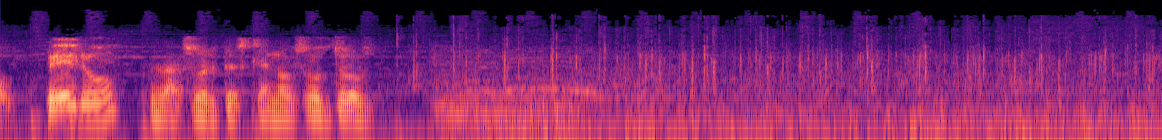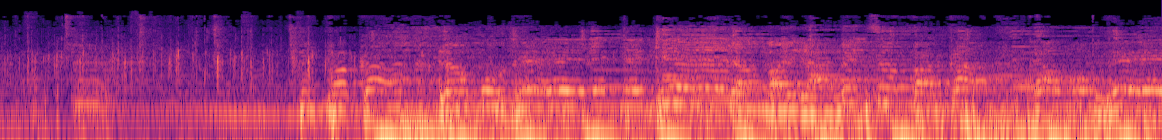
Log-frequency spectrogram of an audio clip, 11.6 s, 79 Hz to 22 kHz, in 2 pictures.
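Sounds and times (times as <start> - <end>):
speech: 0.0 - 2.5, 7.4 - 11.6
crowd applauding at outdoor concert: 1.6 - 7.9
loud live band playing at outdoor concert: 4.8 - 11.6.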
